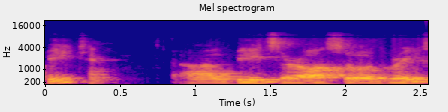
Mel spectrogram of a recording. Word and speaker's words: betaine: out their stomachs so beets is where betaine was first discovered um and hence the pronunciation of betaine beets are also a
